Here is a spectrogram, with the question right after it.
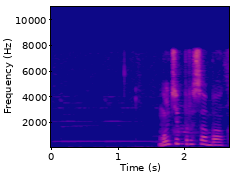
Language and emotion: Russian, neutral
